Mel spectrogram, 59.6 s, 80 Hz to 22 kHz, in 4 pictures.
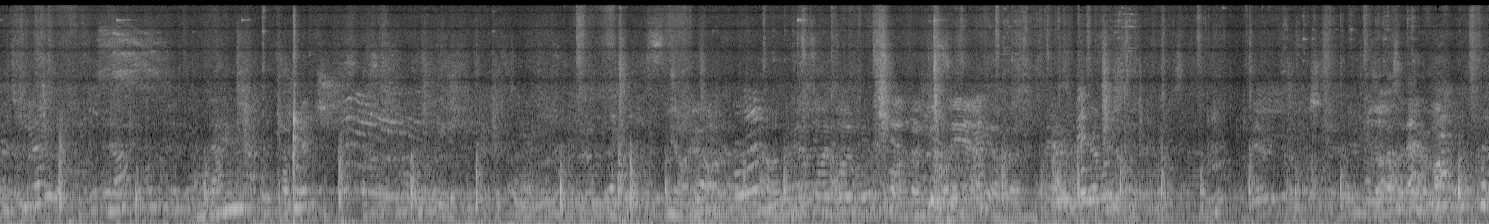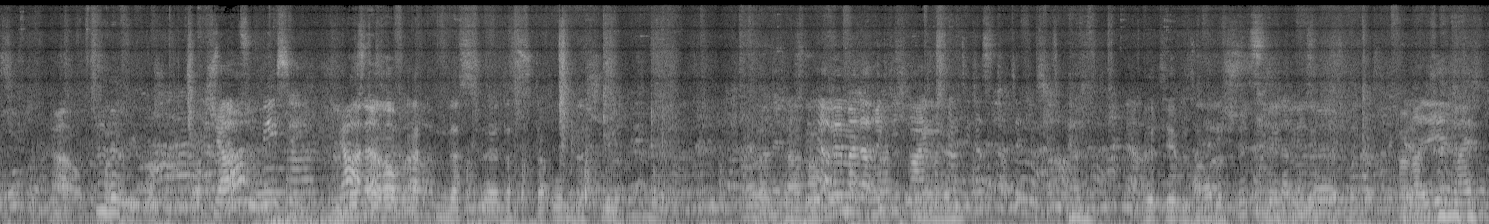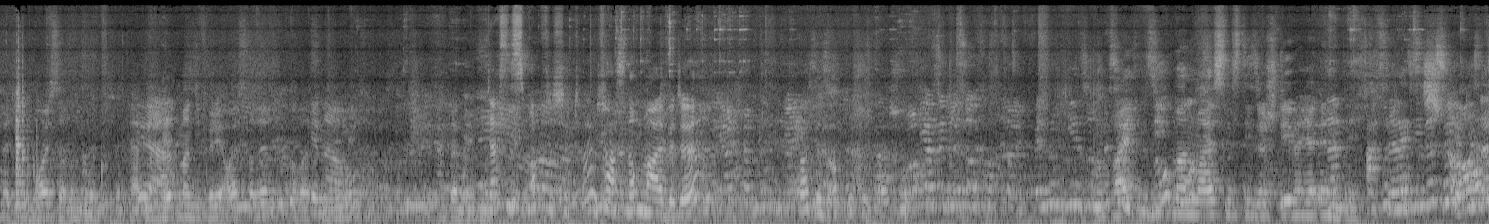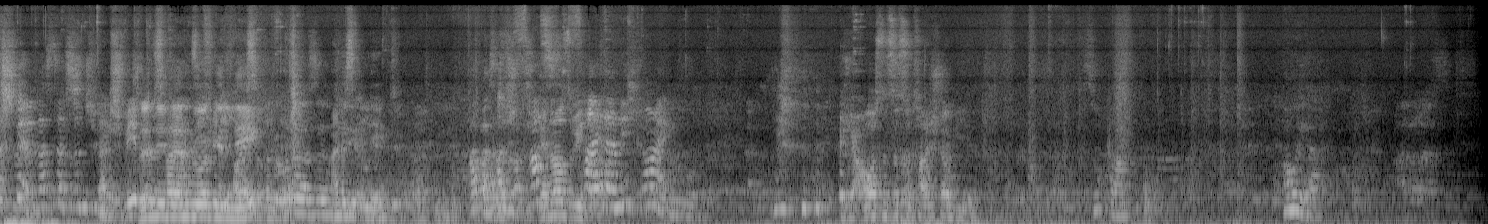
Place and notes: Ausstellung der Schülergruppe Gesamtschule Bahrenfeld mit 1500 Holzlatten.
Blintzelbar 13
Hamburg, Germany, 31 October, 15:00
